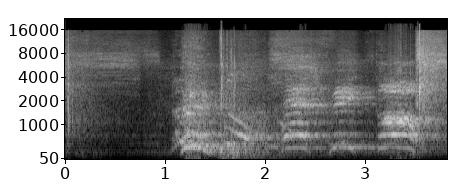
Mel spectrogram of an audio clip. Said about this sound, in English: And loud chants, elements of an ancient war challenge that represents strength and unity.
